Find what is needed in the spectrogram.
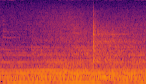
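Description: Background music with sustained, held chords.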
